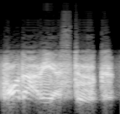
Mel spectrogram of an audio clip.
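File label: enemy detected, mood low, Hungarian; War Thunder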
